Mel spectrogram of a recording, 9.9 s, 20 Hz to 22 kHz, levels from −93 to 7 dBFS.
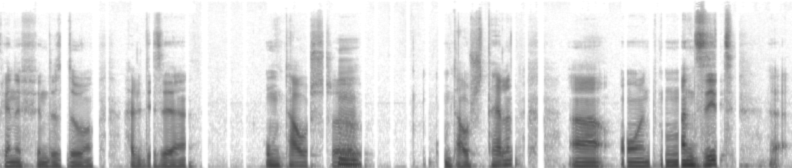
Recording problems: choppy; very; 10% of the speech affected

